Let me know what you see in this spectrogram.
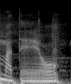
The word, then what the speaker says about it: Mateo: e la contea di San Mateo, Mateo con una T. Con una T. Eh sì, alla spagnola.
